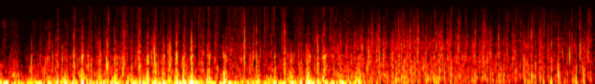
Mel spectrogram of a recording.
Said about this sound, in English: Her wings, by the way, are it's a shirt. It's a cotton polyester blend shirt being flapped around like crazy and sped up a bit.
